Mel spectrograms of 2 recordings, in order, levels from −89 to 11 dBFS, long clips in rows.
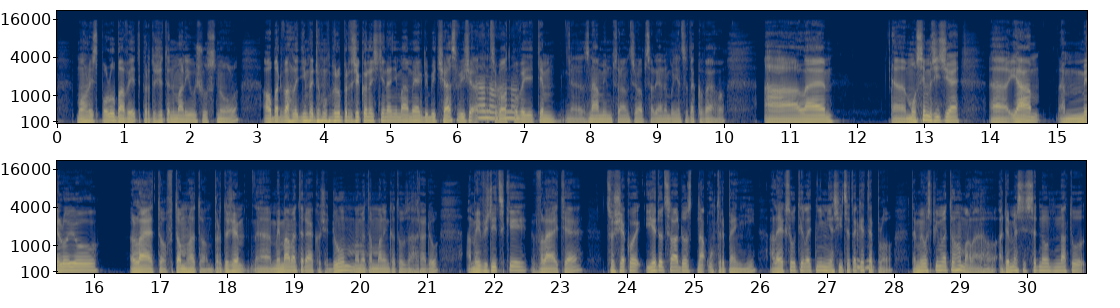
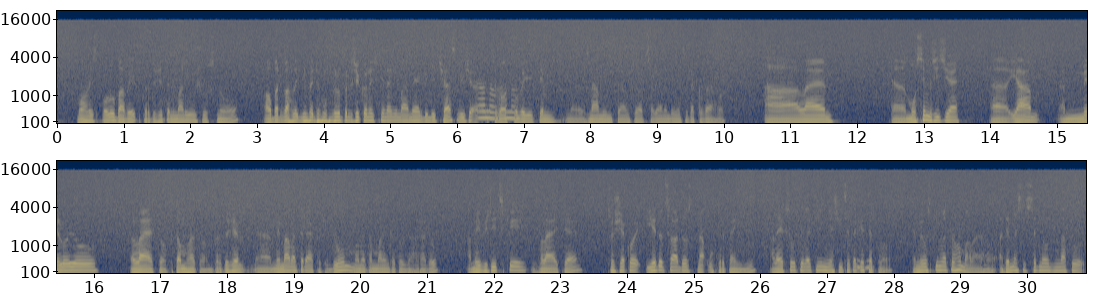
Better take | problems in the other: first | hiss; loud; throughout; 2 dB below the speech

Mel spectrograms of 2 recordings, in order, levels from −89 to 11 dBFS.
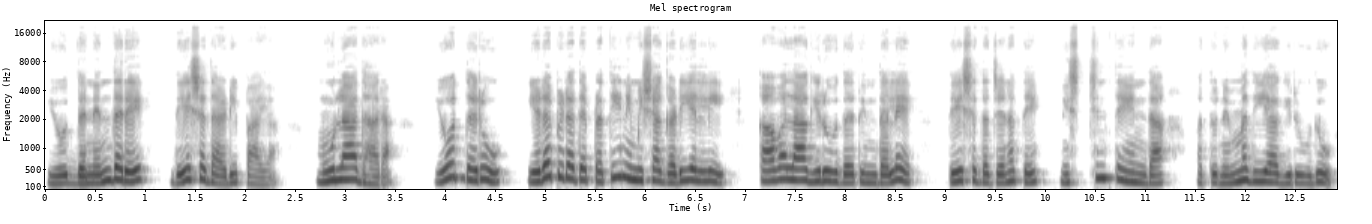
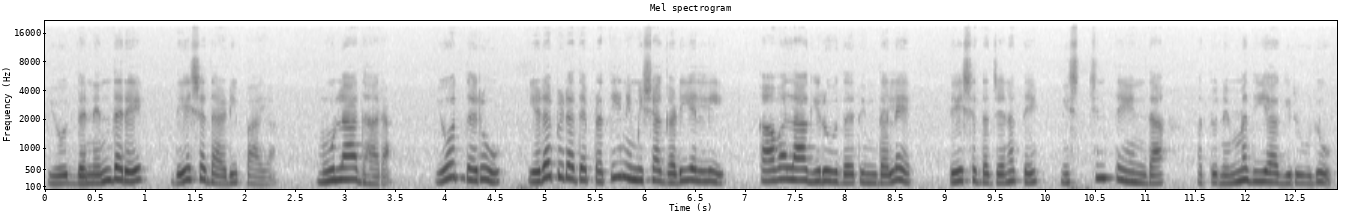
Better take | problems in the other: first | hiss; faint; throughout; 30 dB below the speech

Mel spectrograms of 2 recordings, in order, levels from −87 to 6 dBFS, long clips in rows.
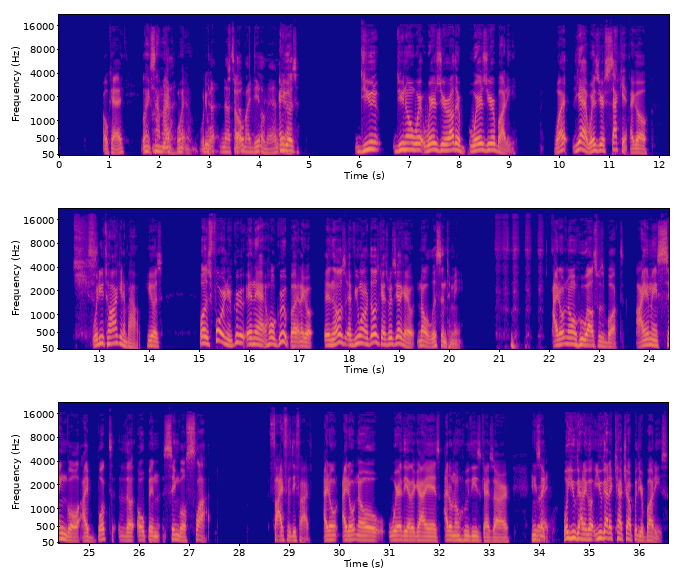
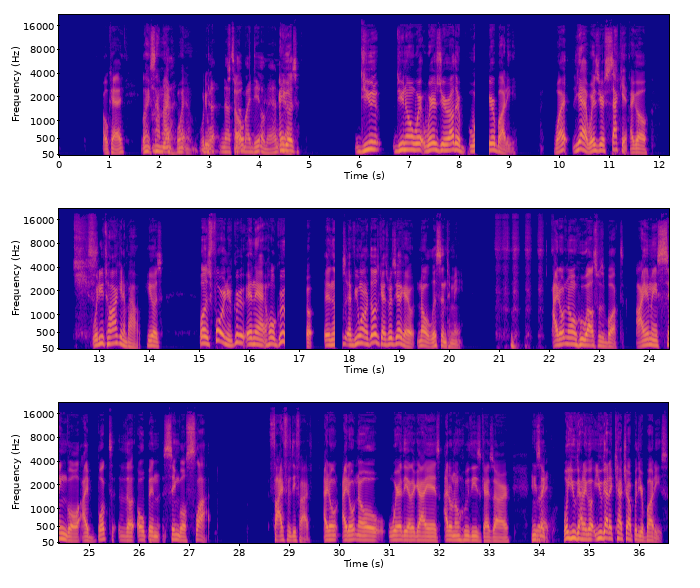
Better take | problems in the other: first | audio cutting out; at 8.5 s, at 17 s and at 18 s

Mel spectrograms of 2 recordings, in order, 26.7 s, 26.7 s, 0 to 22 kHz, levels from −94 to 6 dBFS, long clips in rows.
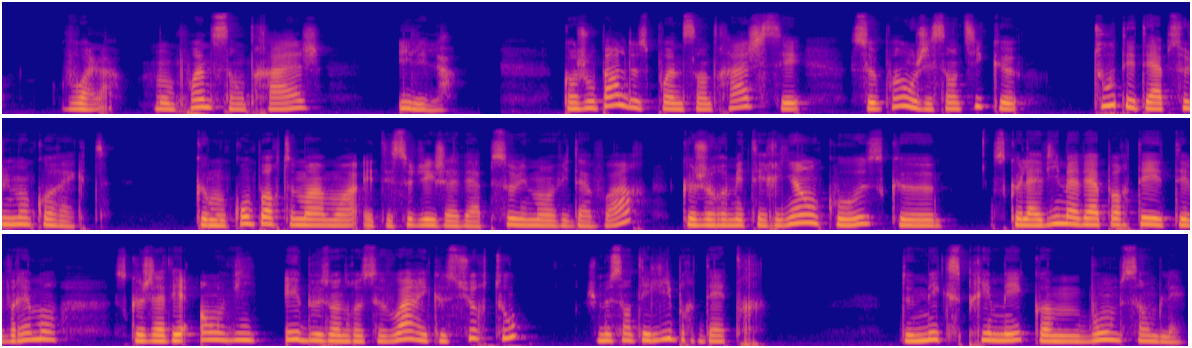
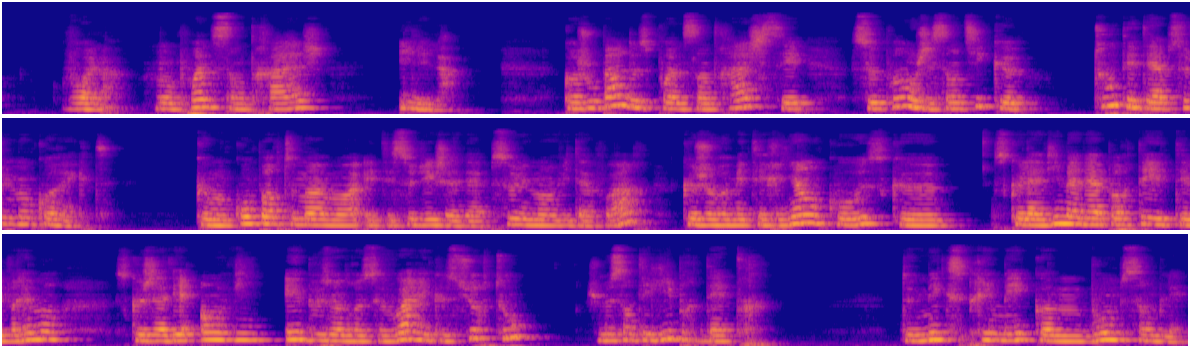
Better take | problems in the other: first | off-mic speech; far // room echo; very slight; dies away in 0.3 s

